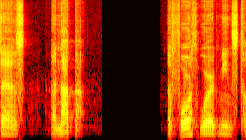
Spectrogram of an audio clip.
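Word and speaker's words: あなた: kju the third word means you and is pronounced as anata the fourth word means to like and is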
